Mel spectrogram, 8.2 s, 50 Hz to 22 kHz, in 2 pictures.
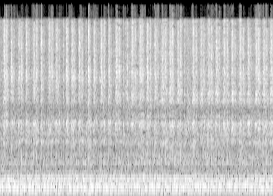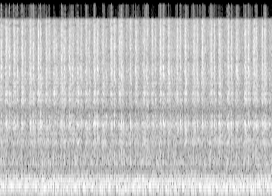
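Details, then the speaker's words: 1978 Camaro V8 idling: sharp rapid metallic ticking over the rumble, with smoke from the left side. Bad lifter and worn camshaft, left side of the motor damaged. "So the left side of the motor is damaged. You can hear the ticking."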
